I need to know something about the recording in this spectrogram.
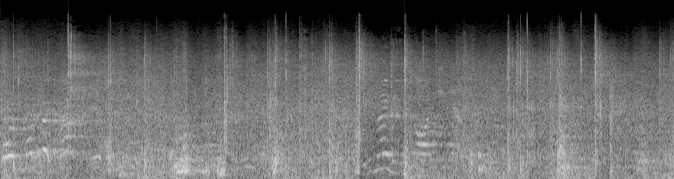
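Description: Inline hockey in play: sticks and the puck clack and knock again and again, with players and spectators shouting over it.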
